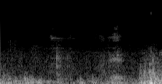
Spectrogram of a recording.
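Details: Pigs at supper time after being fed, on a warm 80-degree May day outdoors, giving low rumbling grunts toward a nearby herding dog; short breathy bursts, with a person talking in the background.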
